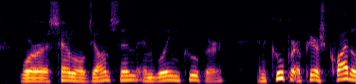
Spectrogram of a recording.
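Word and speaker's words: Cowper: And next to that we have William uh it's spelled Kalper but pronounced Cooper.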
